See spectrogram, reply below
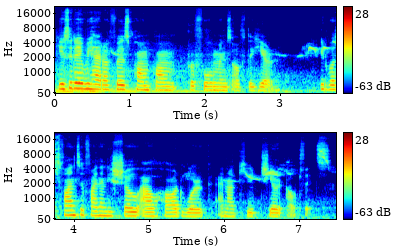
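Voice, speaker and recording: A young adult woman with a South African accent, reading aloud and chatting casually in a candid, expressive way. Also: lowish voice, moderate pace. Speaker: vlogger. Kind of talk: casual reading of old diary entries with asides. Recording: clear background noise.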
